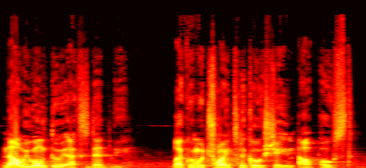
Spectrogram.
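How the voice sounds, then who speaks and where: An actor playing a good-natured young crewmate in a space video game, talking informally and earnestly. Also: male voice, lowish voice, fast, a bit bright. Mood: explaining.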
